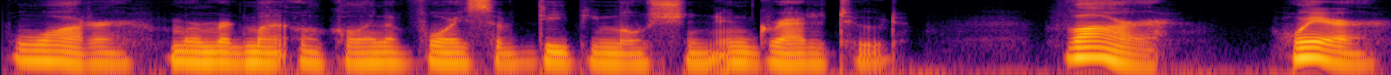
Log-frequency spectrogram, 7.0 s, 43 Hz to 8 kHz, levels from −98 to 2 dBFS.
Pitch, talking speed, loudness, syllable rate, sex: 105 Hz, 120 wpm, -21 LUFS, 4.9 syllables/s, male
